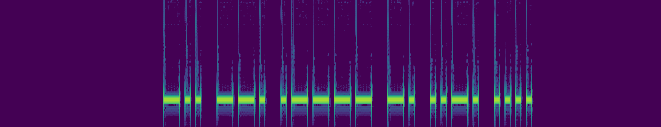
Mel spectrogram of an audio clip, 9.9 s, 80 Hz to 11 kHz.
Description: Morse code, heard as a keyed tone, about 15 wpm, 700 Hz. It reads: DG1NFH
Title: DXCC-100 Call Signs - 6 Characters - Repeated 3x - 15wpm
